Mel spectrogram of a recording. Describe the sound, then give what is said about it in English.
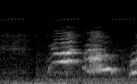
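A magpie gives a warning call: three rough, warbling bursts in a mid-to-high register, moderately loud over a faint background hiss, with no one talking. “This bird is saying, go away.”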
